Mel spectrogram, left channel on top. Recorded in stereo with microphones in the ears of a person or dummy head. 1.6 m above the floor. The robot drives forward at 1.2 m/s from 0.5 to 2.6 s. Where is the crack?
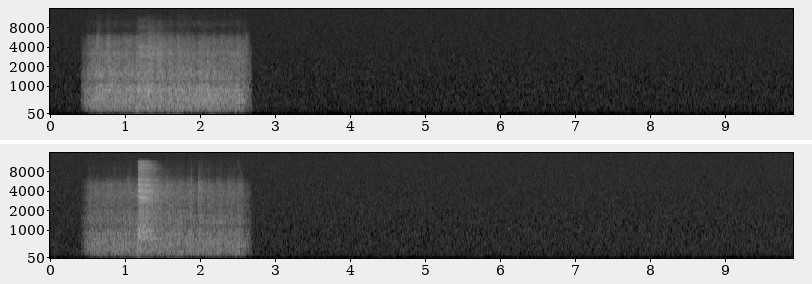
45° right (ahead or behind), 3 m; by 1.5 s 50° right (ahead or behind), 3 m.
